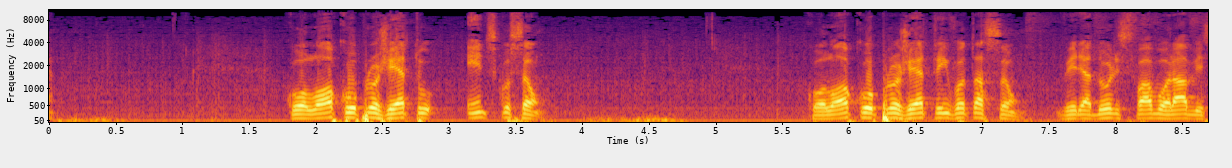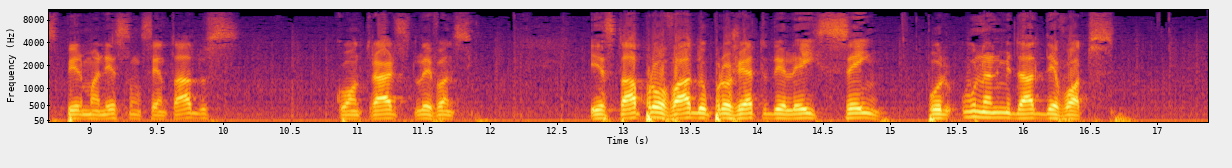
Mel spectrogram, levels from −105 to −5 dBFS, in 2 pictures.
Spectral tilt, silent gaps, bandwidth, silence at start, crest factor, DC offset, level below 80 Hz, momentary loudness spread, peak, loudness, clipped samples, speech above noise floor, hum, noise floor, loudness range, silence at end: -7 dB/octave; none; 10.5 kHz; 0 s; 14 dB; under 0.1%; -28 dBFS; 20 LU; 0 dBFS; -13 LUFS; 0.2%; 26 dB; 60 Hz at -40 dBFS; -38 dBFS; 7 LU; 0.6 s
